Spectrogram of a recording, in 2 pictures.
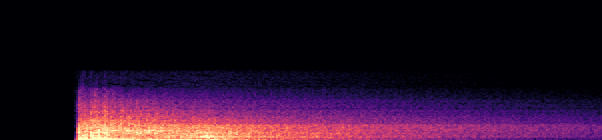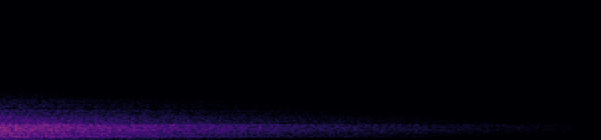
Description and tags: weird explosion
Weird stlyised "bomb" type explosion sound I created for a stage play.
bang, bomb, explosion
